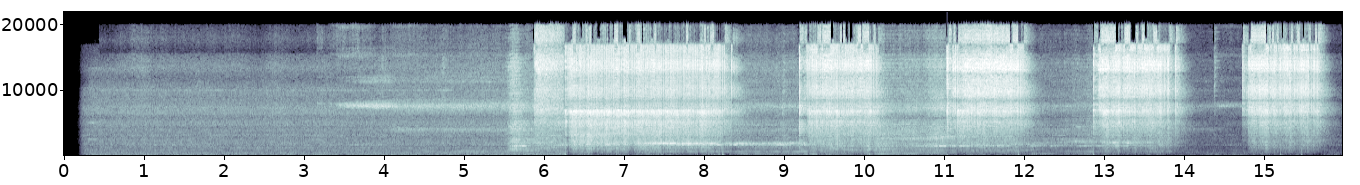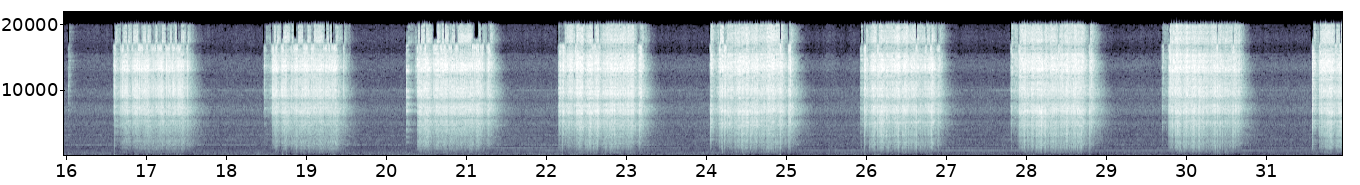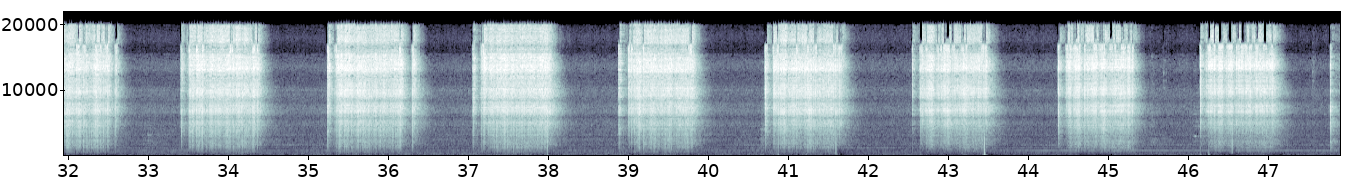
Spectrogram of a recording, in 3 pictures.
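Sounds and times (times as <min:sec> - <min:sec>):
welding arc crackling: 0:03.4 - 0:16.0, 0:16.6 - 0:17.8, 0:18.4 - 0:19.6, 0:20.2 - 0:21.5, 0:22.1 - 0:23.4, 0:24.0 - 0:25.2, 0:25.9 - 0:27.0, 0:27.8 - 0:29.0, 0:29.7 - 0:30.8, 0:31.6 - 0:32.8, 0:33.4 - 0:34.6, 0:35.2 - 0:38.2, 0:38.9 - 0:40.1, 0:40.7 - 0:41.9, 0:42.5 - 0:47.9.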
